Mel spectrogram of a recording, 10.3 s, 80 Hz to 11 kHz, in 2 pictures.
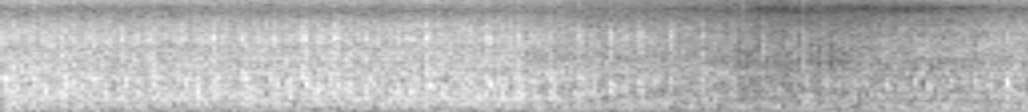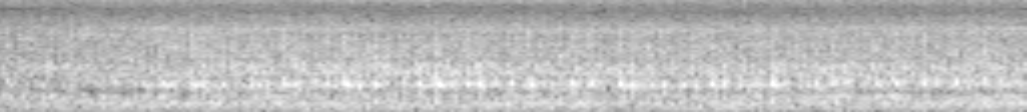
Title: Nissan VG33E Engine Knock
